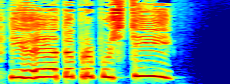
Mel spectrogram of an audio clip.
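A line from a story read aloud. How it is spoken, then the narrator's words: Yelling, pleading. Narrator (Russian): я снова начинал вопить и умолять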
